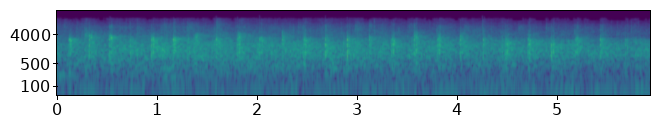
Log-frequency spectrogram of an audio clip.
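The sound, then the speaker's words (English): An audience breaks into steady applause for the organist, many hands clapping in a dense, continuous patter that holds at an even level throughout, with no speech over it. “We have a fantastic organist. That's an applause line.”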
